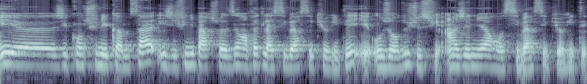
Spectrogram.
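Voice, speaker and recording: A woman talks at a fairly quick pace with a fairly low pitch. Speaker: career consultant. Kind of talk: interview. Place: home room. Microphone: lapel.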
